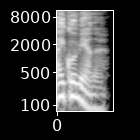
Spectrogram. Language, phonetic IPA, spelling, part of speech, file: Russian, [ɐjkʊˈmʲenə], ойкумена, noun, Ru-ойкумена.ogg
- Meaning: the ecumene, the inhabited world, particularly from the point of view of the Ancient Greeks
